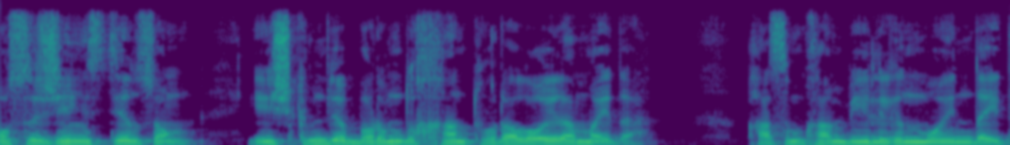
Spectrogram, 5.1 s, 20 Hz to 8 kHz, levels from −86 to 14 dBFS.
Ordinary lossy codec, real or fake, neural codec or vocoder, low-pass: none; real; none; 7.2 kHz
